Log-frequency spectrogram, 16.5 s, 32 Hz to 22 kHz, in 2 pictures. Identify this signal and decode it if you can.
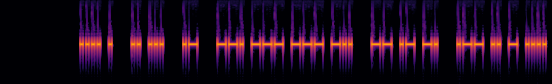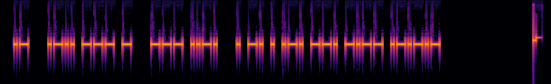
Morse code, heard as a keyed tone, about 28 wpm, 700 Hz. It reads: HE IS A GOOD MAN WITH A LOT OF ENERGY.
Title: Sentences from Top 1000 Words - Review Part 6 - 28wpm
